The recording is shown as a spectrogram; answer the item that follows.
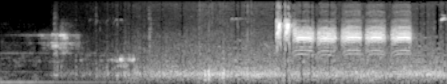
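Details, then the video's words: A Black-capped Chickadee gives its namesake 'chickadee' call: a high, sharp note followed by a run of four or five buzzy, harsh 'dee' notes, over faint background hiss. "and they have a pretty call they're named for their call because their call sounds like chickadee"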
